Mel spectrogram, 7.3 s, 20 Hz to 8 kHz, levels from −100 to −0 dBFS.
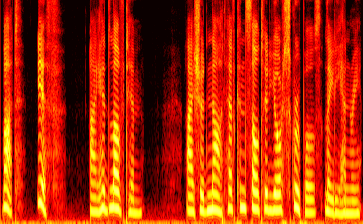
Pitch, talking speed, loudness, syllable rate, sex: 200 Hz, 105 wpm, -18 LUFS, 3.9 syllables/s, female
